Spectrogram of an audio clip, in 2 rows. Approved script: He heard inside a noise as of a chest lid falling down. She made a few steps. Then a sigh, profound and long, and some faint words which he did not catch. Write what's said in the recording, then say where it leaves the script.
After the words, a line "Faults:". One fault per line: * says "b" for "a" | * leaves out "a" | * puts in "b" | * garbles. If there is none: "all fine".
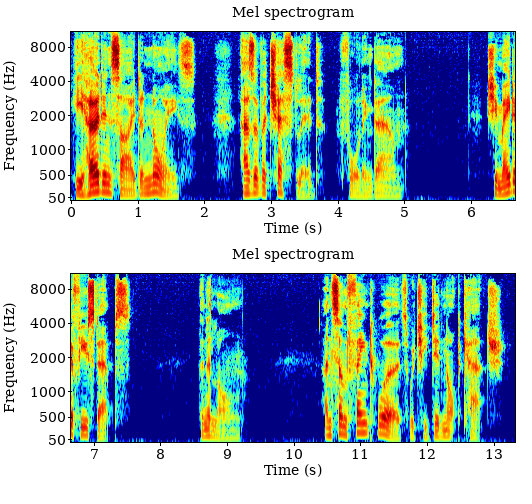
He heard inside a noise as of a chest lid falling down. She made a few steps. Then a long, and some faint words which he did not catch.
Faults:
* leaves out "sigh profound and"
